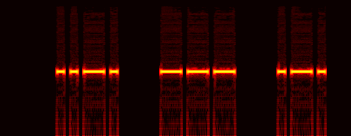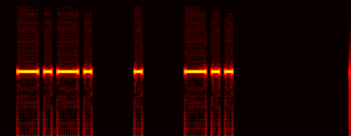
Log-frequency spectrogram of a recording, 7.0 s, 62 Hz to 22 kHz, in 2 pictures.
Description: Morse code, heard as a keyed tone, about 18 wpm, spaced as for 12 wpm, 1000 Hz. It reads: FORCED
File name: qotdfiles / 12wpm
